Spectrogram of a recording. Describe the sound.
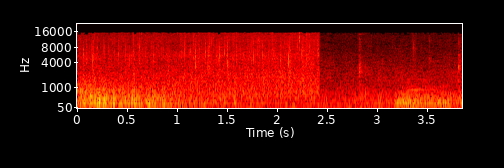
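Rain falls on a parked car as a dense, steady hiss with low rumbling. The hiss drops off abruptly near the end, then returns more softly.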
